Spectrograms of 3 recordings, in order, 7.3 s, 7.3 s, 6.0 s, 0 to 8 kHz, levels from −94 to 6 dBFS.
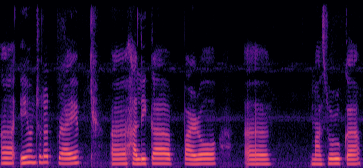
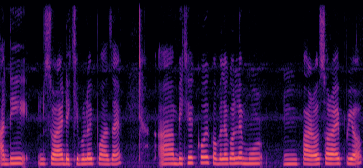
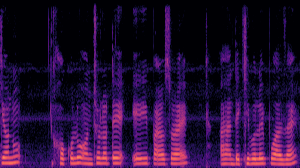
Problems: background sounds at intervals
